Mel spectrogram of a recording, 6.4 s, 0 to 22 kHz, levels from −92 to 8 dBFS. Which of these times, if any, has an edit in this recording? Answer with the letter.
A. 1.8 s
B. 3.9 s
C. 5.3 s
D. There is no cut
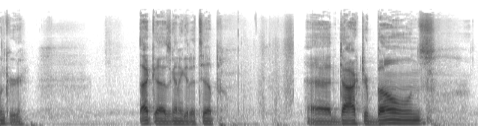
B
